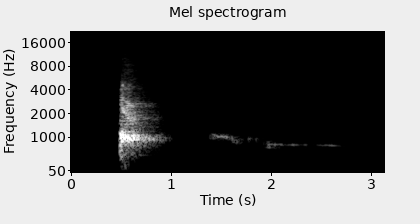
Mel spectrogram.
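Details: Blenheim Cavalier King Charles Spaniel puppy in a home puppy pen, one of a litter of five: a single sharp, high bark followed by a few faint, thin whimpering tones that trail off.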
